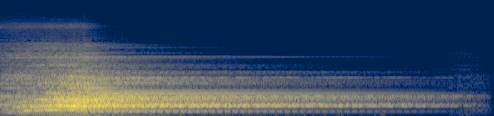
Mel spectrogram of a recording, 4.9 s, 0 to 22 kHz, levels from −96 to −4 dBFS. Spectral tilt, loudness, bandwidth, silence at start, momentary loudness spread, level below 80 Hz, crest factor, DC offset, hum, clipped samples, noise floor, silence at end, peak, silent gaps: -8 dB/octave; -18 LUFS; 9 kHz; 0 s; 23 LU; -58 dBFS; 20 dB; under 0.1%; none; under 0.1%; -54 dBFS; 0.9 s; 0 dBFS; none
